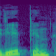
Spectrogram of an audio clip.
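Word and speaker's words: Рєпін: Е, я все ж таки вимовляю його прізвище Репін, а не Репін.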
